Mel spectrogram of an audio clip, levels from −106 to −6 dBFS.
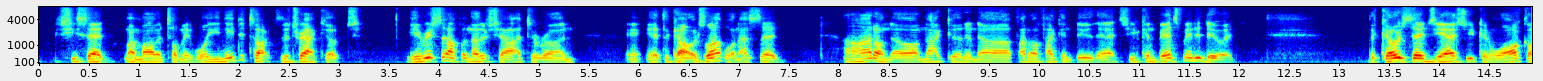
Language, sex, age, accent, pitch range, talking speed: English, male, 40-59, American, 115-145 Hz, 230 wpm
